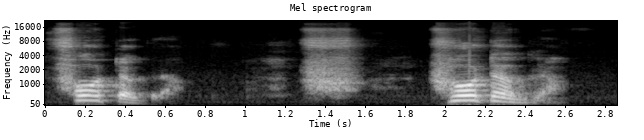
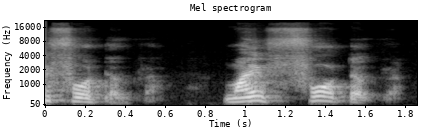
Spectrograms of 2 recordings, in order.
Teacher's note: in this photograph, only the first syllable receives the stress, but not the second one. But it is here shown as the second syllable is receiving the stress.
